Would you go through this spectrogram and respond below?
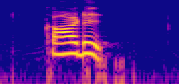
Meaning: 1. forest, jungle, woods 2. uncultivated tract 3. dry land (under cultivation) 4. place; tract of land 5. desert, land not regularly inhabited by people 6. a toponym 7. small village
- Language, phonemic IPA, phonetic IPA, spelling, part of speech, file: Tamil, /kɑːɖɯ/, [käːɖɯ], காடு, noun, Ta-காடு.ogg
